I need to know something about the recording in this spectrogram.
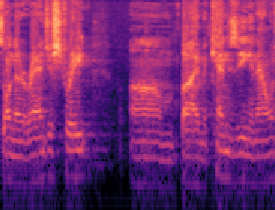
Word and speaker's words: Naranja: And we see Naranja, is that Narranja? That is correct. It's pronounced Naranja? Naranja, yes, sir.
